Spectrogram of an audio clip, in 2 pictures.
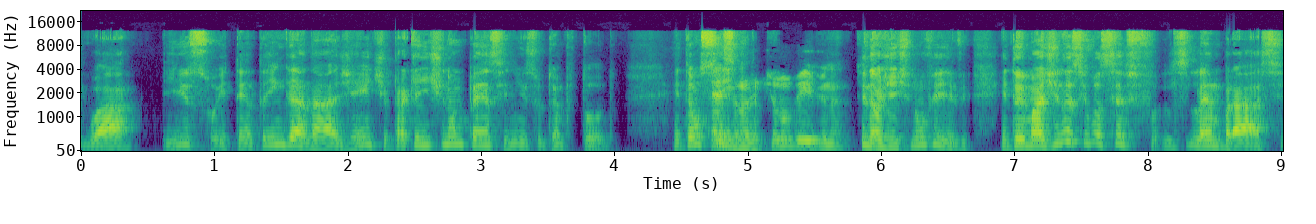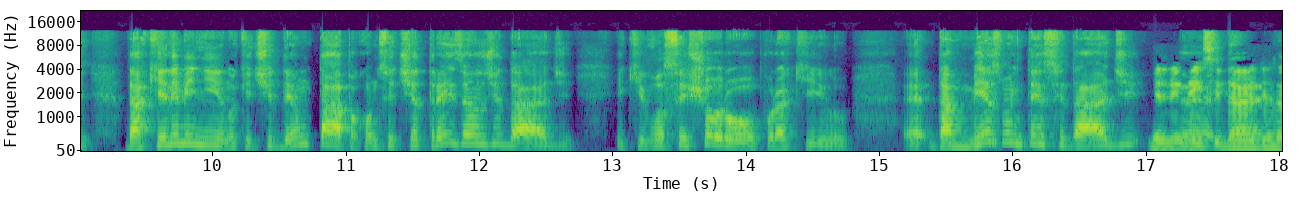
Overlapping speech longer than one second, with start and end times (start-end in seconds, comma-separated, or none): none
